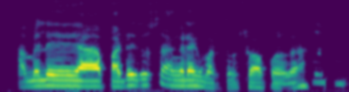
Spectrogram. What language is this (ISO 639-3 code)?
kan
